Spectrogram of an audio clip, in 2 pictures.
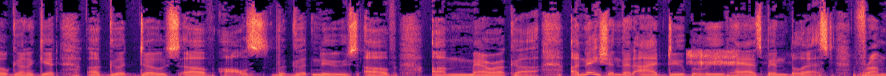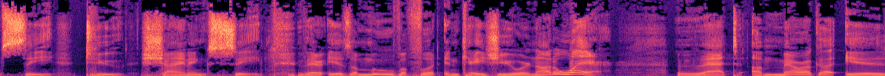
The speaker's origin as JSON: {"language": "English", "region": "Louisiana", "country": "United States", "tie": "born or raised there", "said": "I'm born and bred in Louisiana"}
